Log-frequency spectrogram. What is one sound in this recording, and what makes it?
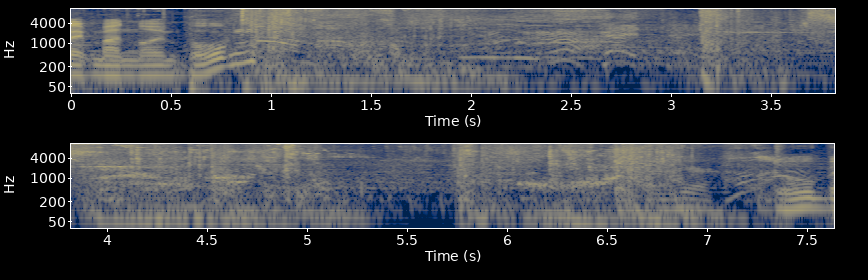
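Fiery magic bursts with a roaring whoosh.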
